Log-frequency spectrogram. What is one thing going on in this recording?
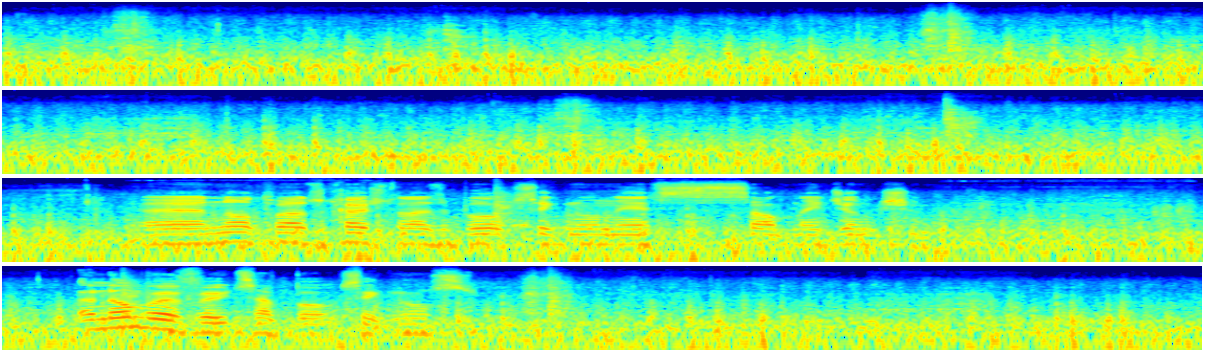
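A steam locomotive chugs steadily along the rails.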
